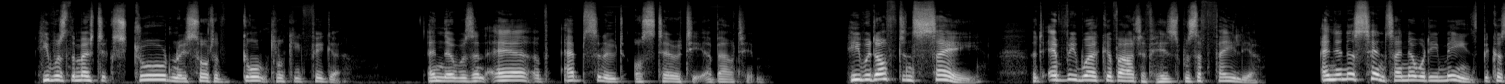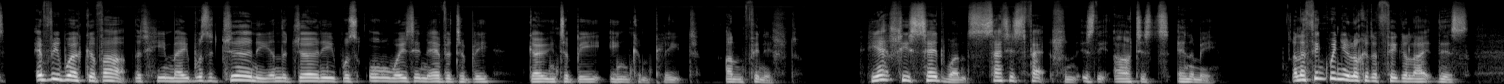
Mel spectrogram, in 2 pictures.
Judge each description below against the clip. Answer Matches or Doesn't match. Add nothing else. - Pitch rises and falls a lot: Matches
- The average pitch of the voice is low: Doesn't match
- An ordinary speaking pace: Matches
